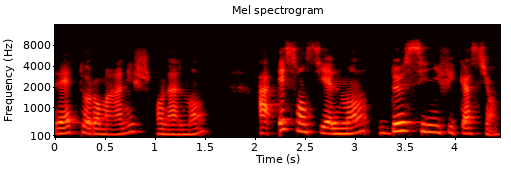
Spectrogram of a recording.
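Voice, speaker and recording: Very slow speech from a woman with a Swiss accent, medium pitch and lively intonation, against a quiet background. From Switzerland, Graubünden (Surselva, Vrin); Graubünden, Switzerland. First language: Romansh (speaking French). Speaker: translator and language teacher; language teacher. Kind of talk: lecture. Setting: video call. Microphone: video call.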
